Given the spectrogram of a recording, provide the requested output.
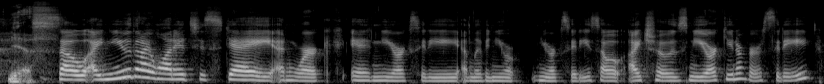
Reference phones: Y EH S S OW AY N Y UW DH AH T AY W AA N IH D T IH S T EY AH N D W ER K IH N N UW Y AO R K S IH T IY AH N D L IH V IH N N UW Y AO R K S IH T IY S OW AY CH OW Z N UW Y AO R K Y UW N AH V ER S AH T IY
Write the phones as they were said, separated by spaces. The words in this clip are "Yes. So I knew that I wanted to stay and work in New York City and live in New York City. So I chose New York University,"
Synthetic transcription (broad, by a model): Y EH S S OW AY N Y UW DH AH T AY W AA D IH D T IH S T EY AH N W ER K IH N N UW Y AO R K S IH T IY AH N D L IH V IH N N UW Y AO R K S IH T IY S OW AY CH OW Z N UW Y AO R K Y UW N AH V ER S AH T IY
